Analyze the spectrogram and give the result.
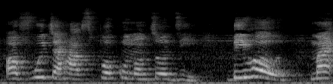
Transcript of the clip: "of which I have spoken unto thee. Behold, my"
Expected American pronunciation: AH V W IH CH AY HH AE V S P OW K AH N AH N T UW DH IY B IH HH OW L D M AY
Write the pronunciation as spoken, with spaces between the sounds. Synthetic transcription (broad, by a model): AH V W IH CH AY HH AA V S P OW K AH N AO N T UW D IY B IH HH OW L D M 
